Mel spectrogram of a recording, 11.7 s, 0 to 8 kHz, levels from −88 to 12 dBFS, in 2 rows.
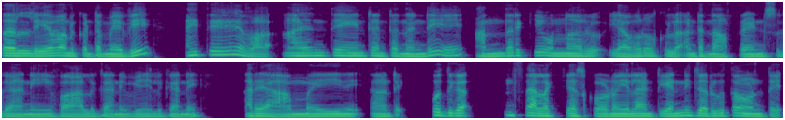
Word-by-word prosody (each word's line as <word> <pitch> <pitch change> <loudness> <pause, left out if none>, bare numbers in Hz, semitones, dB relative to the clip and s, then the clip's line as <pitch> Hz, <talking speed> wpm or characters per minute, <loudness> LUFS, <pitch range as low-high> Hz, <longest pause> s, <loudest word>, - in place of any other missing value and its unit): అప్పుడంత 145 - +3 0.2
లేవనుకుంటా 130 -2 +2
maybe. 120 - +3 0.4
అయితే 175 +3 0 0.3
వ - - -1 0.3
అంత 145 +1 0
ఏంటంటేనండి 130 +2 +1 0.3
అందరికీ 145 +6 0
ఉన్నారు, 130 0 +2 0.2
ఎవరో 125 +2 +1
ఒకళ్ళు 120 +1 -3
అంటే 120 0 0
నా 110 - 0
ఫ్రెండ్స్ 115 +1 -1
గానీ, 110 0 -1 0.2
వాళ్ళు 110 0 -1
గానీ 110 0 -2
వీళ్ళు 110 0 -3
గానీ, 110 0 -2 0.4
అరే 125 0 +3
ఆ - - 0
అమ్మాయి 115 +1 +2 0.2
అంటే, 115 - -3 0.3
కొద్దిగా 145 -3 +3 0.4
సెలెక్ట్ 130 -3 +3
చేసుకోవడం 120 -1 +1
ఇలాంటియన్నీ 125 +3 +2
జరుగుతూ 135 +3 +1
ఉంటాయి. 110 -2 -2
125 Hz, 150 wpm, -24 LUFS, 115-135 Hz, 0.4 s, అప్పుడంత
